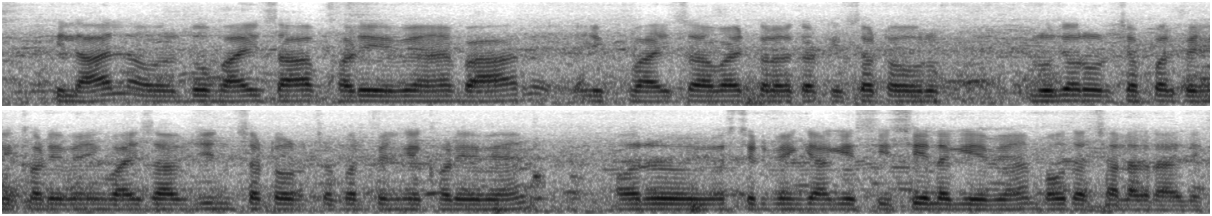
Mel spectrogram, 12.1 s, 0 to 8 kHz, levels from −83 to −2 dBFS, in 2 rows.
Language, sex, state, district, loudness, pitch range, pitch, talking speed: Maithili, male, Bihar, Araria, -14 LUFS, 145-155 Hz, 150 Hz, 230 wpm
